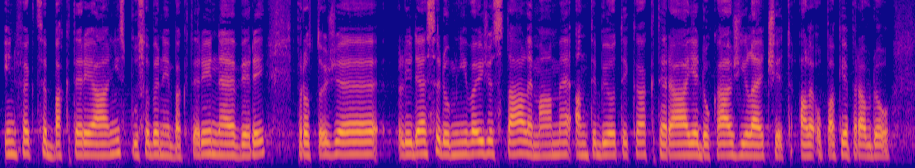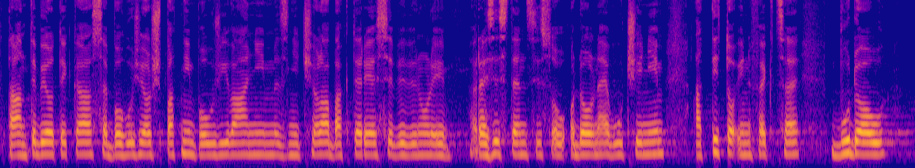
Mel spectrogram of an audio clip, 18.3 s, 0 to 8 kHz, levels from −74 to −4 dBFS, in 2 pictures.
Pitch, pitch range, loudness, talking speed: 165 Hz, 160-170 Hz, -25 LUFS, 135 wpm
